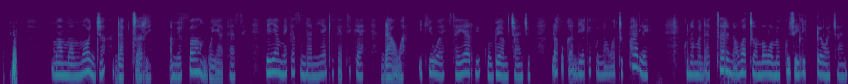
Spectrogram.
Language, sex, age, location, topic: Swahili, female, 25-35, Nakuru, health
